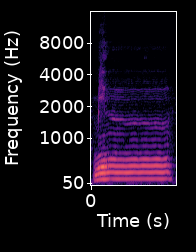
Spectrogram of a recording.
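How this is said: The nasal hum is held open through the nose. "kita tahan min"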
